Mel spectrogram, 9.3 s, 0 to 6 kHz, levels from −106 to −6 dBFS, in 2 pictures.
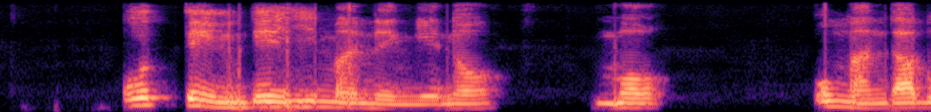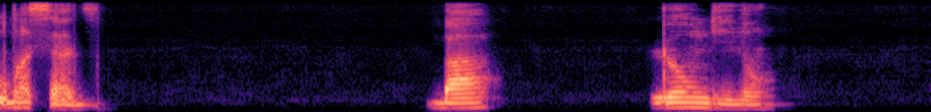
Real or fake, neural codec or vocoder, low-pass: fake; codec, 32 kHz, 1.9 kbps, SNAC; 5.4 kHz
